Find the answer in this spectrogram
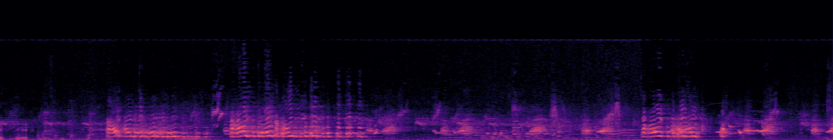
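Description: Domestic turkey toms gobbling: several loud bursts of rapid, wavering calls, each up to about a second long, one after another.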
